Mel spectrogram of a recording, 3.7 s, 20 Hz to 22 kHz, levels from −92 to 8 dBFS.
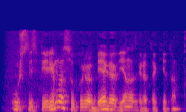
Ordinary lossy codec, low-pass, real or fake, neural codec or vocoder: MP3, 96 kbps; 7.2 kHz; fake; codec, 16 kHz, 8 kbps, FunCodec, trained on Chinese and English, 25 frames a second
